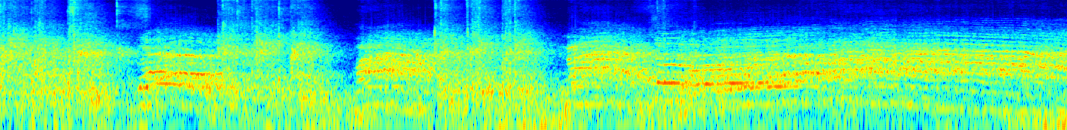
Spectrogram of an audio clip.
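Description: A group of students performs the Indonesian 'tepuk semangat' clapping chant during an ice-breaking session, loud rhythmic claps and thumps mixed with chanting voices, close and continuous throughout.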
